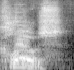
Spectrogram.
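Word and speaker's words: Cloze: I've heard great things about Lofty or I can go with Clothes. I think that's how you pronounce it. C O L Z E.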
